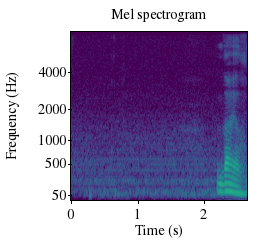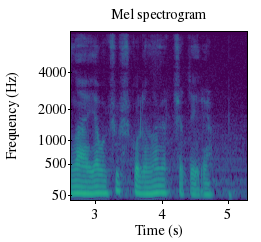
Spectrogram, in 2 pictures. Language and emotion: Russian, neutral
